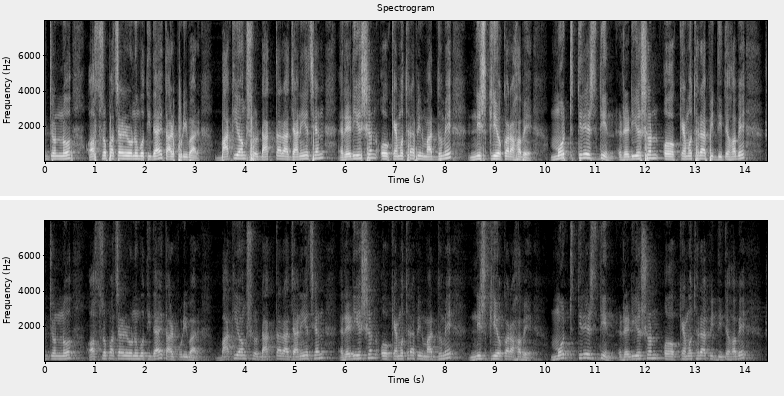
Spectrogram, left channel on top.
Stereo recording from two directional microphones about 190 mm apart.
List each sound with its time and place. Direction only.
0.1 s a man's voice: 40° left (ahead or behind)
